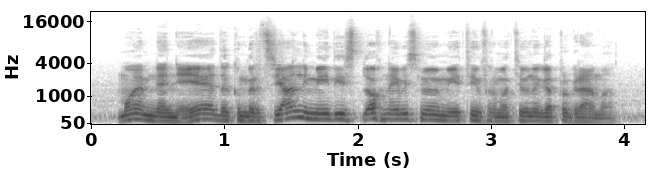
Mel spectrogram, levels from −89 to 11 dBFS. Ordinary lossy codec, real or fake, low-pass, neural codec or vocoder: none; real; 19.8 kHz; none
